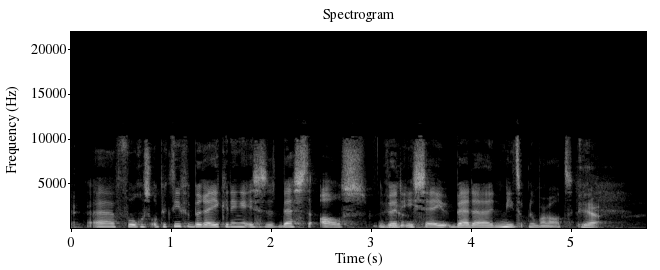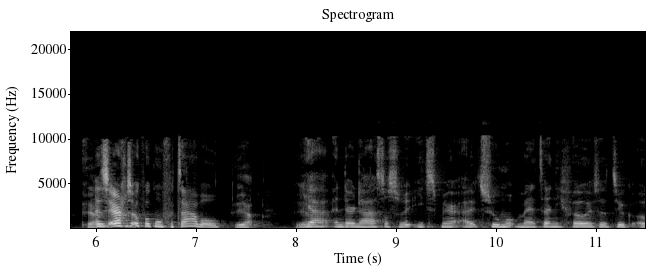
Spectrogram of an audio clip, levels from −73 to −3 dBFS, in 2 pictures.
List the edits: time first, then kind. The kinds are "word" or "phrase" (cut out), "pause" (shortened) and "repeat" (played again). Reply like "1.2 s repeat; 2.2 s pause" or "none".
4.5 s word; 7.8 s pause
